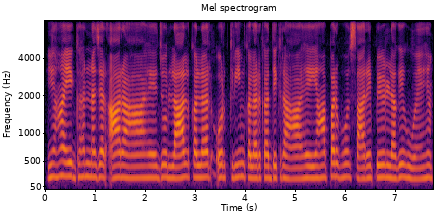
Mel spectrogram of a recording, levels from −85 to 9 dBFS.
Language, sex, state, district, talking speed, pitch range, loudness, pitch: Hindi, female, Madhya Pradesh, Bhopal, 195 wpm, 205-225 Hz, -18 LUFS, 215 Hz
